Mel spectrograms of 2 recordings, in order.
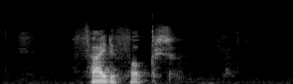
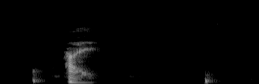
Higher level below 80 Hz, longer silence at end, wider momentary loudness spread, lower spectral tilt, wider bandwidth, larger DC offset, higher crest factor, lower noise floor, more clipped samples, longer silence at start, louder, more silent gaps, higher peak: first, -50 dBFS vs -66 dBFS; first, 1.2 s vs 0.5 s; second, 14 LU vs 22 LU; first, -7 dB/octave vs -5.5 dB/octave; about the same, 7 kHz vs 7.2 kHz; neither; second, 24 dB vs 32 dB; second, -65 dBFS vs -80 dBFS; neither; first, 0.85 s vs 0.35 s; first, -22 LUFS vs -31 LUFS; neither; first, -2 dBFS vs -6 dBFS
